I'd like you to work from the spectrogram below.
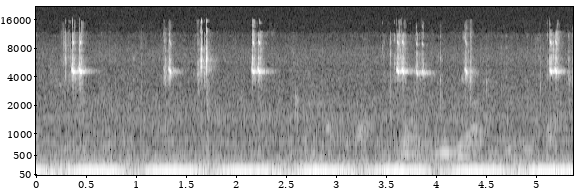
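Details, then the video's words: Cricket chirping, recorded as original footage: brief, high-pitched chirps come in small bursts, some doubled, at uneven intervals above a constant low pulsing drone. "Free Cricket Sounds for Re-Use or Relaxation"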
